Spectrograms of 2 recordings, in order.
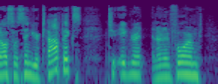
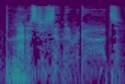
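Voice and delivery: a low, menacing whisper; 10 semitones lower, 20 dB quieter than usual. Acted. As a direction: whisper it like a threat. Quoting a Game of Thrones villain.

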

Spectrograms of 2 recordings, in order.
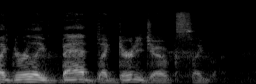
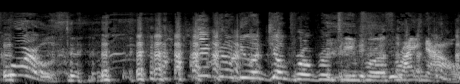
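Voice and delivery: mock shouted announcement; 13 semitones higher, 10 dB louder than usual. Comedian riffs about kids doing a jump rope routine, shouting. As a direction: holler it like an overexcited announcement.

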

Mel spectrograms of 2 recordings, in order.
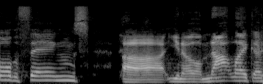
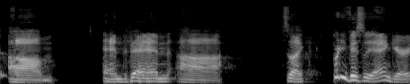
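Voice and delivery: ordinary talk

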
